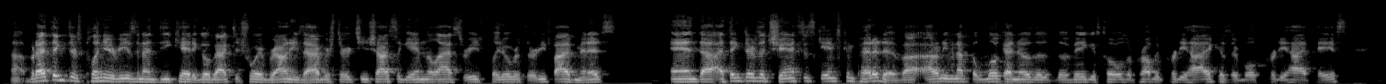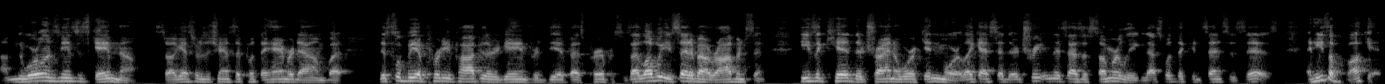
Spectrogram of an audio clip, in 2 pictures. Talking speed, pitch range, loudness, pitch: 275 wpm, 115-140 Hz, -26 LUFS, 120 Hz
